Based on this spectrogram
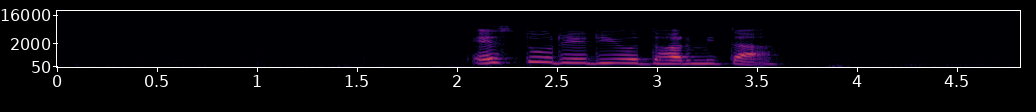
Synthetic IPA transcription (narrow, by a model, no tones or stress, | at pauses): est̪oɾeɖijod̪ʱʌrmit̪a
